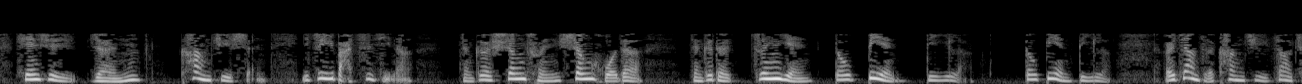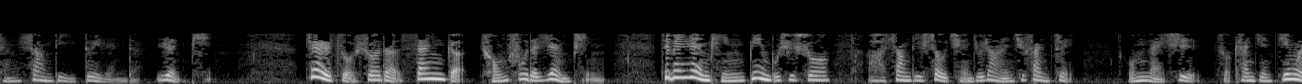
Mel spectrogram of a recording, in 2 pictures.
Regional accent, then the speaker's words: China; 你会发现，这是我们中国人所共同的，我们所了解的对大自然、对天、对宇宙万物一种认知。

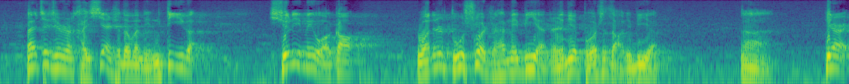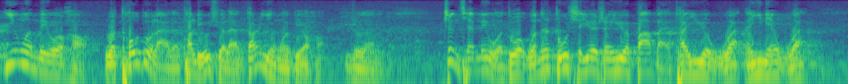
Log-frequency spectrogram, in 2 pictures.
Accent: Northeast China, China; 我是东北人，他是上海人，你知道，东北人长得黑，

